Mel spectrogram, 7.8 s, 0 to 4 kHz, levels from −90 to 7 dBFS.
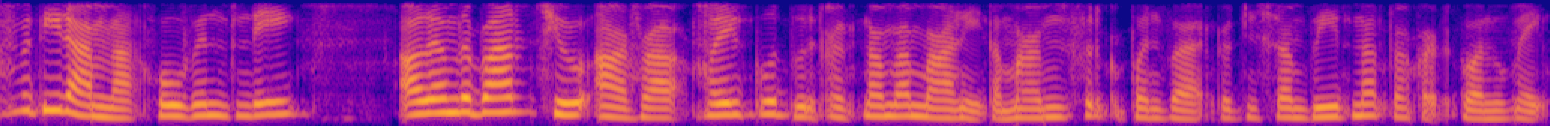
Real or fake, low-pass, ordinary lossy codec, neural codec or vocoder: fake; 3.6 kHz; none; autoencoder, 44.1 kHz, a latent of 192 numbers a frame, MeloTTS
